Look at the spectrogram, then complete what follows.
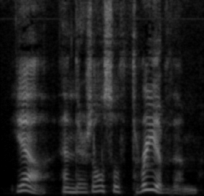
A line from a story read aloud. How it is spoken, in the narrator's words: the deep voice snapped angrily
